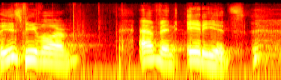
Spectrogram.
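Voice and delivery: laughing too hard through words. Reading a news report aloud and commenting on it, laughing too hard. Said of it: "I'm laughing too hard".

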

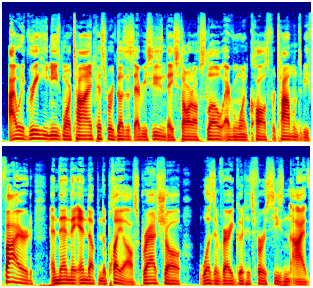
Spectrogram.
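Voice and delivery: ordinary talk, nothing marked

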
